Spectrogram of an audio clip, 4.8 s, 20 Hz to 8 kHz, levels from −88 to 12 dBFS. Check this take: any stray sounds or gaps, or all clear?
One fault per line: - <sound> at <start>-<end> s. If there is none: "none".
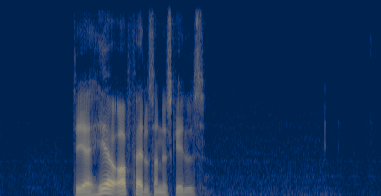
none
